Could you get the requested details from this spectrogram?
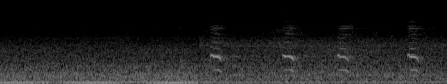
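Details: Black-legged kittiwake in wild coastal Norway, Møre and Romsdal, mid-May: a low rumble fills the first two seconds, then four short, nasal, downward-slurred calls follow at intervals of under a second.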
